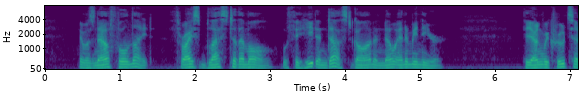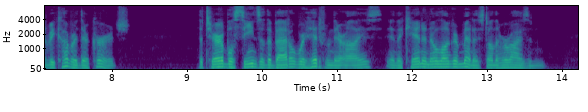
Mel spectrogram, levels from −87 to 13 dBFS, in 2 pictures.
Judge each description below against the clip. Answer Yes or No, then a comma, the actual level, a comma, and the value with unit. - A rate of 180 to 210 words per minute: Yes, average, 200 wpm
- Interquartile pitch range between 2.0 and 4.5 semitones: Yes, average, 3.1 semitones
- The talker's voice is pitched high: No, low, 120 Hz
